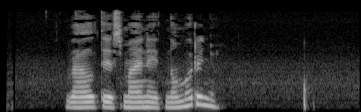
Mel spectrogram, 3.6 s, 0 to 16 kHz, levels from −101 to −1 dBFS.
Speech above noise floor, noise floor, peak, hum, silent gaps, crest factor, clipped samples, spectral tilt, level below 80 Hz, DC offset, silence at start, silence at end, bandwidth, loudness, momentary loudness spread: 37 dB; -68 dBFS; -18 dBFS; none; none; 18 dB; under 0.1%; -5 dB/octave; -86 dBFS; under 0.1%; 0.65 s; 1.4 s; 11.5 kHz; -32 LUFS; 18 LU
